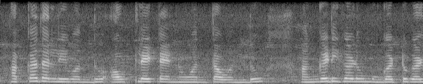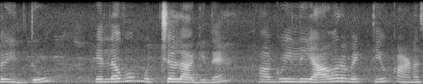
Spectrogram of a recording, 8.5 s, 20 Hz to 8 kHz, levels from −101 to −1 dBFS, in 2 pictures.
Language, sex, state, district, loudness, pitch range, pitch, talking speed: Kannada, female, Karnataka, Raichur, -22 LUFS, 240-275 Hz, 260 Hz, 155 wpm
